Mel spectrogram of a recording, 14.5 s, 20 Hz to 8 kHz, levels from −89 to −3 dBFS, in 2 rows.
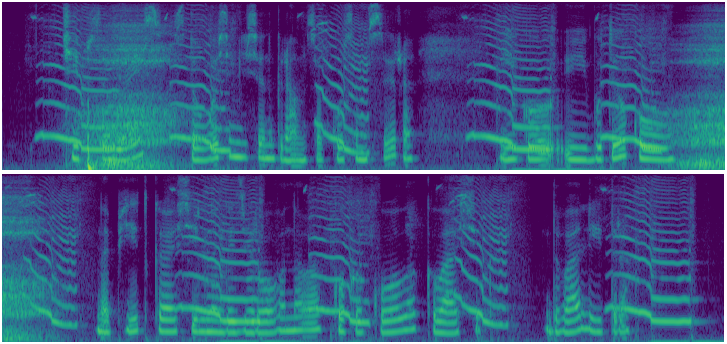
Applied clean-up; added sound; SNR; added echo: none; Breathing + Dog; 1 dB; none.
